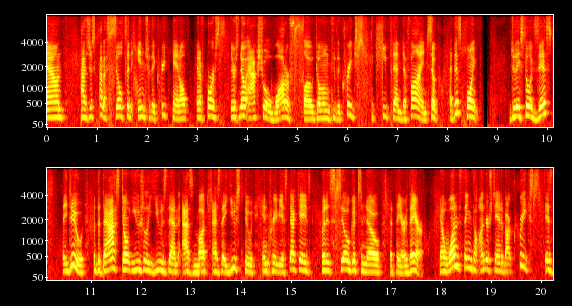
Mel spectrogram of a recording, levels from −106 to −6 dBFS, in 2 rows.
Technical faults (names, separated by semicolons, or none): sound chopped by the voice detector; sound dropped by the voice detector; comfort noise in place of the background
